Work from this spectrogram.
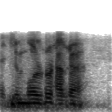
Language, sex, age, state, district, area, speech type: Assamese, male, 45-60, Assam, Sivasagar, rural, conversation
